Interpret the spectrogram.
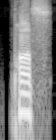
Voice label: "POS", American

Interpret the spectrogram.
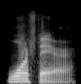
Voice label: "warfare", American

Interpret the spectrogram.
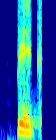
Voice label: "pig", Indian; Dictionary

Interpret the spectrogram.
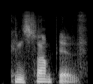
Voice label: "consumptive", American

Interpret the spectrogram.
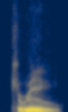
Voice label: "Karoo", American

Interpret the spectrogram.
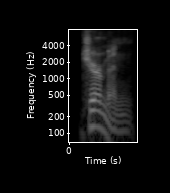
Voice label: "germon", American

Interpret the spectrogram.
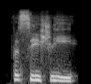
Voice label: "facetiae", Indian

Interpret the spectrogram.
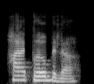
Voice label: "hyperbola", Indian

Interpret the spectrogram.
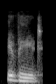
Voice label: "evade", Indian

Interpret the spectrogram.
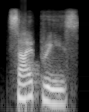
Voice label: "cy pres", Indian

